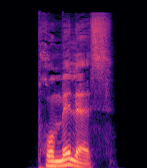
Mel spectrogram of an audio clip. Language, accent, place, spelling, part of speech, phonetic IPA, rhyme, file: German, Germany, Berlin, Promilles, noun, [pʁoˈmɪləs], -ɪləs, De-Promilles.ogg
- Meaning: genitive singular of Promille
